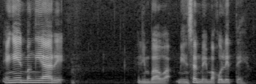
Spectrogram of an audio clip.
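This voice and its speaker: A man from the Philippines giving a casual, animated talk, chuckling often and acting out little exchanges as he explains. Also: on the high side, moderate pace, no room sound.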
